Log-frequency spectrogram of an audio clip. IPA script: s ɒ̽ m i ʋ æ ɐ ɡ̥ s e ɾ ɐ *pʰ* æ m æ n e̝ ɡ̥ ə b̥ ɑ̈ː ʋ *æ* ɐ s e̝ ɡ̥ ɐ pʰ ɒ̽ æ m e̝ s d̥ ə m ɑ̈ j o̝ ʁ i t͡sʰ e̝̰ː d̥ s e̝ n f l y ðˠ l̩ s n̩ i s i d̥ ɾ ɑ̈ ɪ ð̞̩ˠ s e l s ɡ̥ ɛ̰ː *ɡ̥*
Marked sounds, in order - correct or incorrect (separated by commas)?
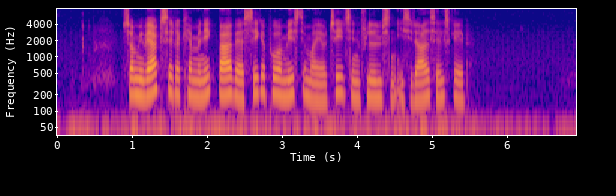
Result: incorrect, incorrect, incorrect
